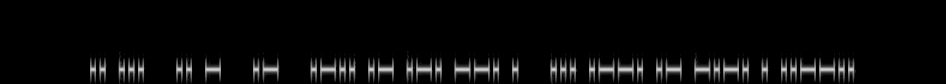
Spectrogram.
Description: Morse code, heard as a keyed tone, about 25 wpm, 700 Hz. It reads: IS IT A LARGE SPACE?
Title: Sentences from Top 1000 Words - Review Part 5 - 25wpm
